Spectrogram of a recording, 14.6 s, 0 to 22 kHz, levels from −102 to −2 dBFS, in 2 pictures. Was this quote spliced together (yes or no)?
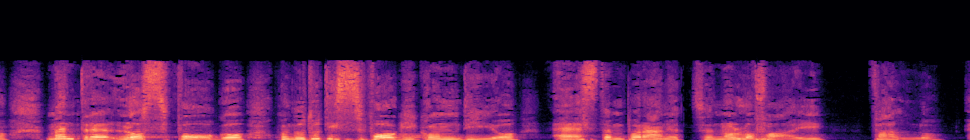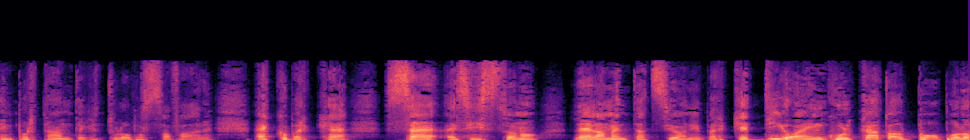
yes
